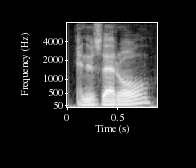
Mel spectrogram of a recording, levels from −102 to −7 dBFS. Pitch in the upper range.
No: low, 110 Hz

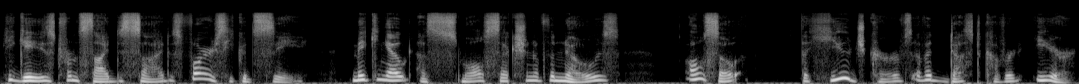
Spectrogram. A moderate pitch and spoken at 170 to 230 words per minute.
No: medium, 160 Hz; average, 160 wpm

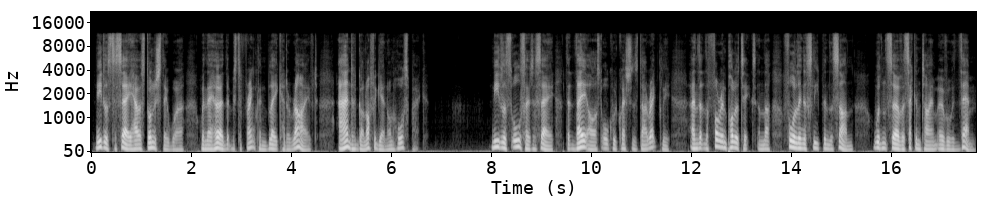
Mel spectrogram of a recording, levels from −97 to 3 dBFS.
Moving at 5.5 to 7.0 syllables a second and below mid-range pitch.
Yes: 5.6 syllables/s; low, 125 Hz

